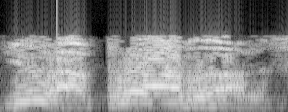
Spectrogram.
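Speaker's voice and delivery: slow, drawn-out blurt; blurted slowly. Acted. Fortune teller slowly blurts his problems. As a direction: drag the words out then blurt. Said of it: "slow down before blurting out".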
